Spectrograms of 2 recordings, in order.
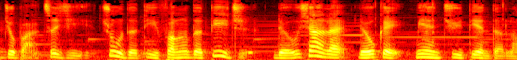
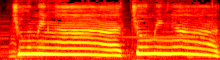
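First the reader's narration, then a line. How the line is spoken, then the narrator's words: Faint cries for help. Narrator (Chinese): 呼叫声，声音听起来很微弱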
